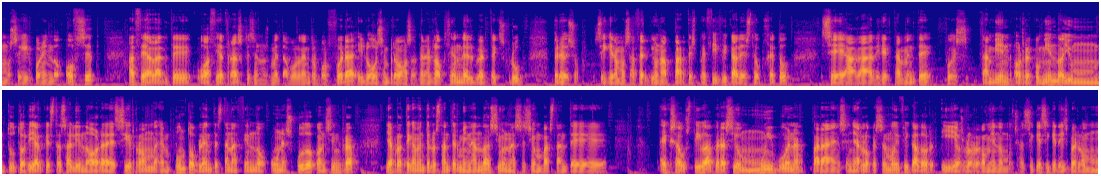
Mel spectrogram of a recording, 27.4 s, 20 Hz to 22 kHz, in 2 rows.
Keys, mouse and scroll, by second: 26.0 middle click.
